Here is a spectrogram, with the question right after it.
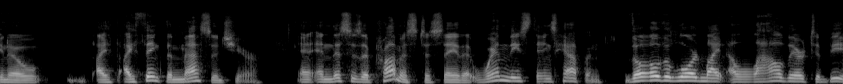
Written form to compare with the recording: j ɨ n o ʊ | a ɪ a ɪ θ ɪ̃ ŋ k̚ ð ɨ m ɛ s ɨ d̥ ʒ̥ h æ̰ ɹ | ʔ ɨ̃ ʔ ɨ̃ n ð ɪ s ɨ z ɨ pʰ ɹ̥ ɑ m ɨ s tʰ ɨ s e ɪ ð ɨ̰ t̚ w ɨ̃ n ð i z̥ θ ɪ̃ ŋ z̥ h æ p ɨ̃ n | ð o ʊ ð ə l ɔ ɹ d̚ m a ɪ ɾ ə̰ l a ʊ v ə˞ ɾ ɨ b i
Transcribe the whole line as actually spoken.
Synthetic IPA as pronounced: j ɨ n o ʊ | a ɪ a ɪ θ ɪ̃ ŋ k̚ ð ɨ m ɛ s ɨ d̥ ʒ̥ h ḭ ɹ | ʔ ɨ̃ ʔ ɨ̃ n ð ɪ s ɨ z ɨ pʰ ɹ̥ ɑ m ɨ s tʰ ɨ s e ɪ ð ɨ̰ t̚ w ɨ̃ n ð i z̥ θ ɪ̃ ŋ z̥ h æ p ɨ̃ n | ð o ʊ ð ə l ɔ ɹ d̚ m a ɪ ɾ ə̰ l a ʊ ð ə˞ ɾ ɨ b i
